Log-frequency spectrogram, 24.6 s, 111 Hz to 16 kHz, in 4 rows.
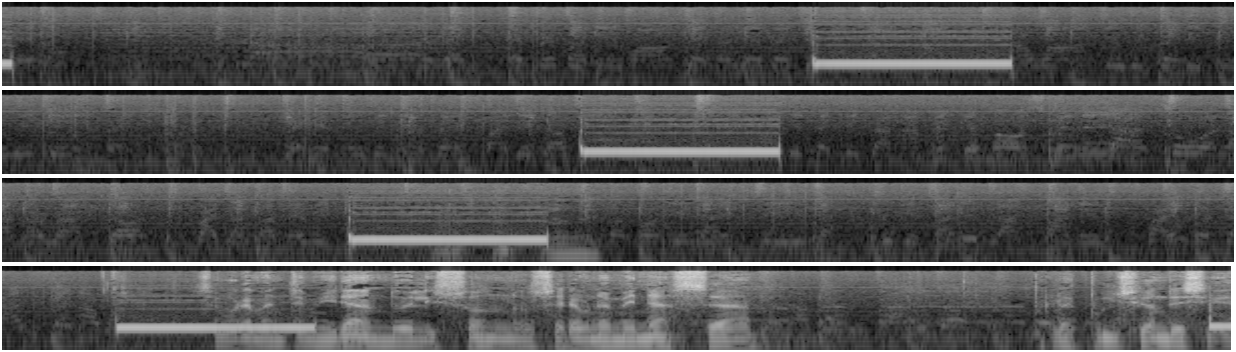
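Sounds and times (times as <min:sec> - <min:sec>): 
telephone call tone beeps after hang-up: 0:04.0 - 0:05.1, 0:09.0 - 0:10.1, 0:14.0 - 0:15.3, 0:19.0 - 0:20.3, 0:24.4 - 0:24.6
speech: 0:20.2 - 0:22.4, 0:23.8 - 0:24.6.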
